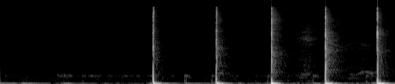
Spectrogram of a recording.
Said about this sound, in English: Okay, whoever's gonna clap, clap now.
